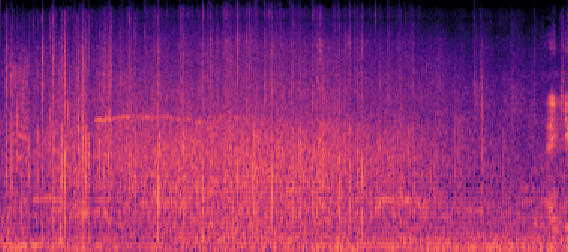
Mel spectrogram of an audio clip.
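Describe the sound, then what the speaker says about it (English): Large crowd applauding at Wrigley Field in Chicago after a national anthem at a naturalization ceremony, steady dense clapping and cheering filling the whole stretch, with crowd noise throughout. "How about another round of applause for Kate Kelly and that national anthem?"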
